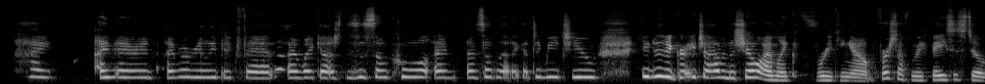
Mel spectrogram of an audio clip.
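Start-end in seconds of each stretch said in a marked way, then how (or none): 0.1-7.6 high, squeaky fangirl greeting; retold awestruck hello, pitched way up; starstruck fan. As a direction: gush nervously in a high little voice. Starstruck fan meeting her idol.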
